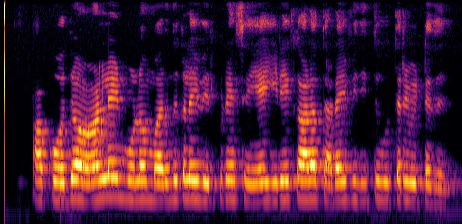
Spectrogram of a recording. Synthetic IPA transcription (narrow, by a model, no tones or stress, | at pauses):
ɐpːoːðɯaːnlɐɪnmuːlɐmːɐɾɯnd̪ɯɣɐɭɐɪʋɪrpːɪɳɐɪsɛjːɐɪɽɐɪkaːlɐt̪ɐɽɐɪʋɪðɪt̪ːɯʊt̪ːɐɾɐʋɪʈːɐðɯ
